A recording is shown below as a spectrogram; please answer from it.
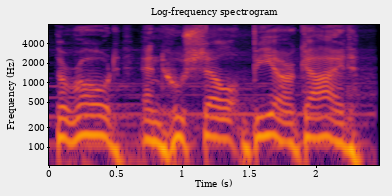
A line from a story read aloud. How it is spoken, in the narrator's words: in countless voices cried the host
